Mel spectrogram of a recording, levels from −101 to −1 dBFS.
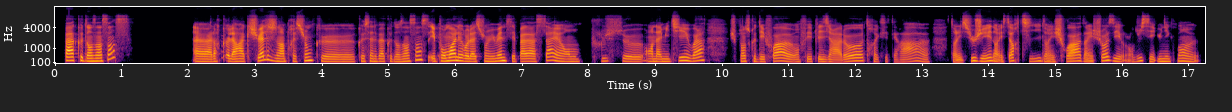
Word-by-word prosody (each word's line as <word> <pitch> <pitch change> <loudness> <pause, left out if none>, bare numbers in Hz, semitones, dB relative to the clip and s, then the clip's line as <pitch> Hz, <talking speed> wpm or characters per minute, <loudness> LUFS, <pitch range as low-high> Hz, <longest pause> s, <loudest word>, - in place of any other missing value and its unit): pas 220 0 +10
que 220 - 0
dans 180 -2 +3
un 185 - +4
sens. 315 - -3 1.0
Heu, - - +3
alors 160 +1 +2
que 185 - -1
l'heure 160 0 +5
actuelle, 215 +9 +4
j'ai 210 -7 0
l'impression 170 +6 +2
que 150 -5 -4
que 175 - -5
ça 175 +2 -2
ne 165 - -5
va 165 0 -1
que 170 - -10
dans 155 +1 -5
un 175 - -1
sens 260 +6 -2
et - - +3
pour 185 +1 0
moi 220 +3 +8
les 205 - +4
relations 165 -1 +1
humaines 190 +5 +2
c'est 175 -4 -6
pas 165 0 +3
ça, 225 +7 -1
et 190 -4 +2
en 160 -1 -4 0.2
plus, 185 +1 -12
heu, 150 -3 -3
en 165 0 -3
amitié, 160 +7 0
voilà. 200 +5 +1 0.4
Je - - -7
pense 175 0 -1
que - - -6
des 155 -1 -3
fois, 180 -3 +2
heu, - - -6
on 150 - -7
fait 155 +1 -7
plaisir 150 -1 -4
à 130 0 -1
l'autre 185 +3 -1
et 145 - -10
cetera, 145 +5 -7
heu, - - -16 0.3
dans 135 - -3
les 130 - -3
sujets, 190 +3 +1
dans - - -2
les - - -4
sorties, 185 -2 -2
dans 170 - -6
les - - -6
choix, 185 +6 +2
dans - - -6
les - - -3
choses 210 0 -2
et 160 -3 -3
aujourd'hui, 195 +6 -8
c'est 155 -7 -3
uniquement, 165 +2 -4
heu, - - -10
170 Hz, 235 wpm, -23 LUFS, 160-195 Hz, 1.0 s, pas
